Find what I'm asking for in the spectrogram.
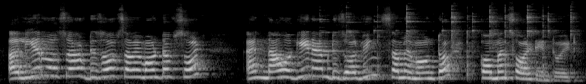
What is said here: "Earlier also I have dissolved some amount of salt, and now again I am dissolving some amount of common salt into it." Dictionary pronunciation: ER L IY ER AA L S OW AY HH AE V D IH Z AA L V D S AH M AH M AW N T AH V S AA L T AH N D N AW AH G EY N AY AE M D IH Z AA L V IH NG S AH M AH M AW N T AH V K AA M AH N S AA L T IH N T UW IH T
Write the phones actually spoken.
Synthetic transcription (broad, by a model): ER L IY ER AA L S OW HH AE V D IH Z AA L V D S AH M AH M AW N T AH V S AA L T AH N D N AW AH G EY N AY M D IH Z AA L V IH NG S AH M AH M AW N T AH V K AA M AH N S AA L T IH N T UW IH T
